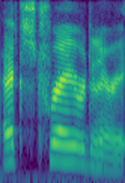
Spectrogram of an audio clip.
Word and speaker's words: extraordinary: Lisa points out the a from extra kind of disappears and you lose a syllable. The stress lands heavily on trayor. Extraordinary. Extraydinary. Exactly.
